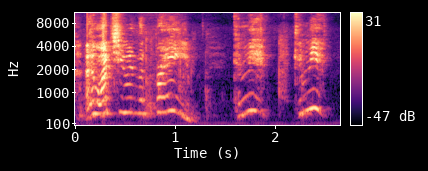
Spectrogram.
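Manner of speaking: high, sing-song calling; high dog-talk voice. Real, not acted. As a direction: coax the puppy in, high.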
